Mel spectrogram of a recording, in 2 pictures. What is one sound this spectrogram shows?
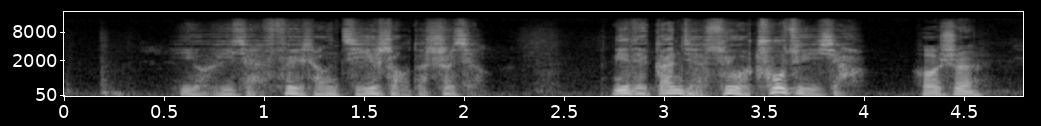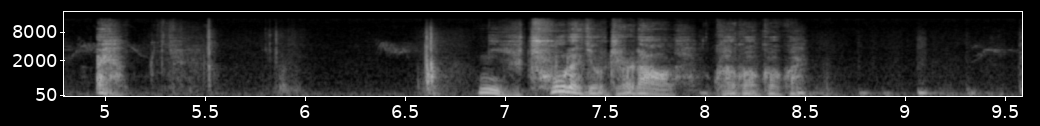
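A man speaks urgently and close by.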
